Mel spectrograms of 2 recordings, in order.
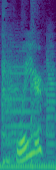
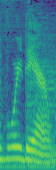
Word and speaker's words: voir dire: How do we pronounce that? – Voyeur? – No, the voir dire, where the sidebar.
